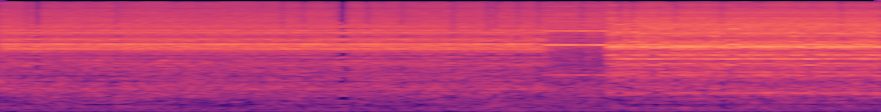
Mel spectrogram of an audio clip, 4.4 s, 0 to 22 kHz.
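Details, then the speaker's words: Amstrad CPC 464 after repair of suspected failed gate array, loading a game from the built-in tape deck: steady high data tones changing pitch, no dropouts or warble; loaded perfectly, belts still to be replaced. "so did it load you could probably hear it did yeah uh he loaded perfectly fine guys"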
